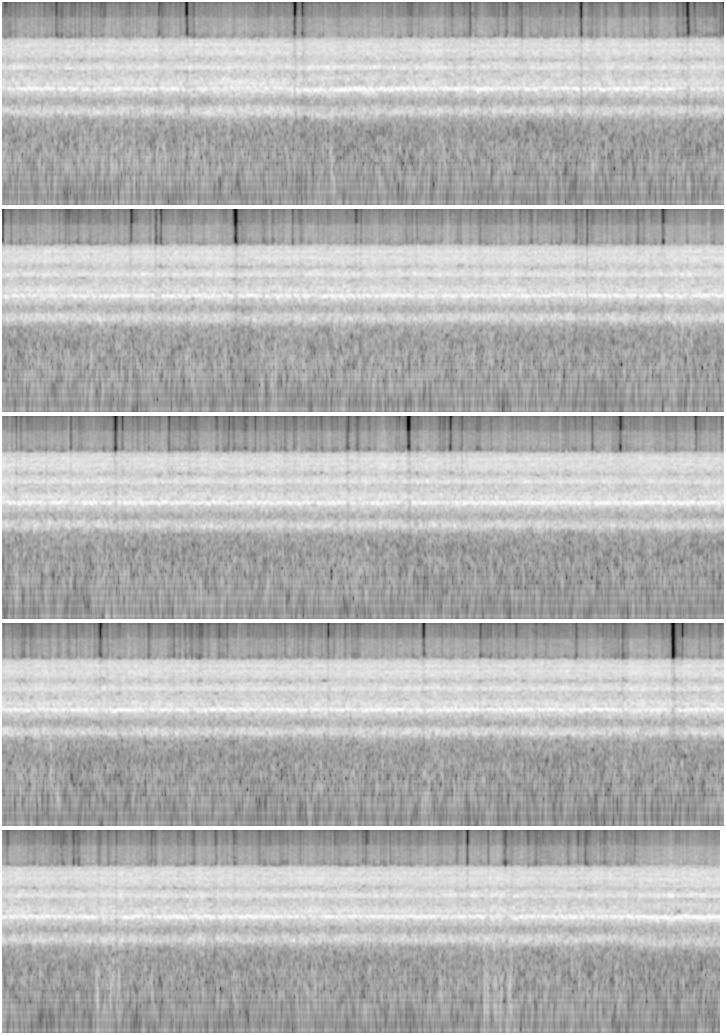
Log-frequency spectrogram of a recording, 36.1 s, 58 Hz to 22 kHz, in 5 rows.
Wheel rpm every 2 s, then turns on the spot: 230, 220, 230, 230, 230, 230, 230, 230, 230, 230, 230, 230, 230, 230, 240, 230, 230, 230.
none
